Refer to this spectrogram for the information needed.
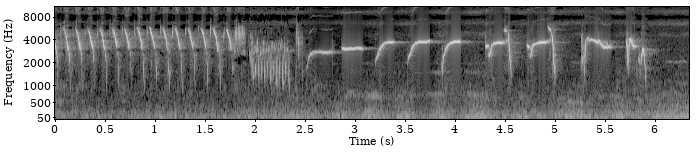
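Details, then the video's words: Canary performing a lure song to draw others into singing: a rapid even trill of about a dozen high notes, a brief harsh buzz, then slower, separate upslurred and downslurred whistles. "PANCINGAN KENARI TERBAIK DENGAN JEDA 10 DETIK LEBIH EFEKTIF"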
